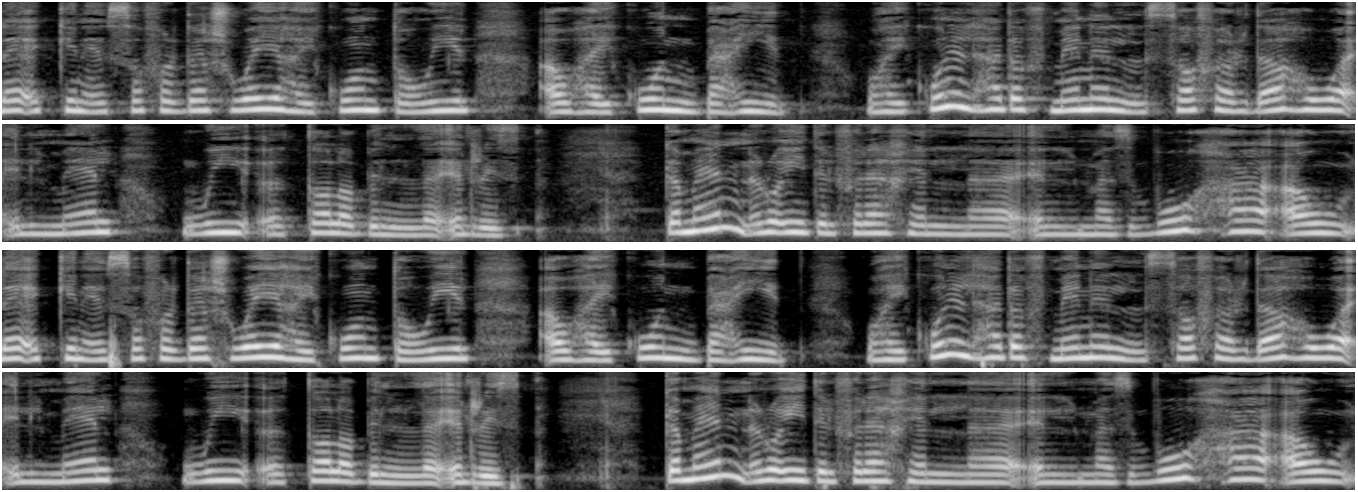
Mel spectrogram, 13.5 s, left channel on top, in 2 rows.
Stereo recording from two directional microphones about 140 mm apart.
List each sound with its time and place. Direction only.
0.0 s speech: 50° right (ahead or behind)
3.2 s speech: 25° right (ahead or behind)
3.5 s speech: 45° right (ahead or behind)
7.7 s a woman's voice: 35° right (ahead or behind)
